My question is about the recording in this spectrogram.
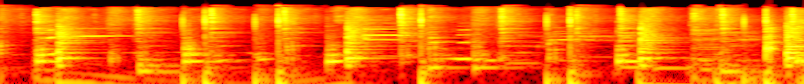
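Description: Live go-go band groove: a cowbell and drum-kit pattern over bass and pitched instruments, played without a break. The bass drops out for about a second in the middle and then comes back in.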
